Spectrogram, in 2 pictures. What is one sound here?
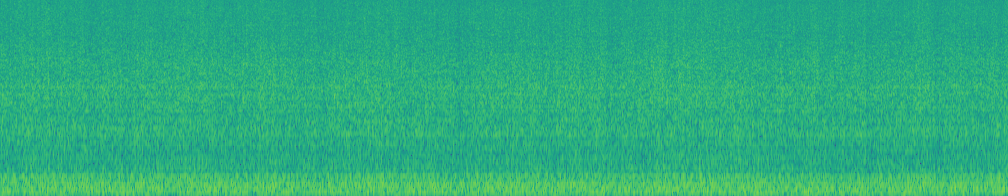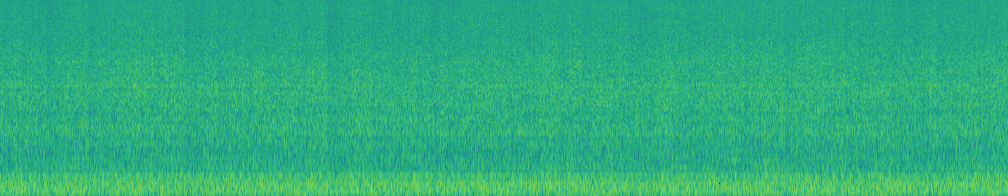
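A propeller plane's engine roars steadily from inside the cockpit.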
